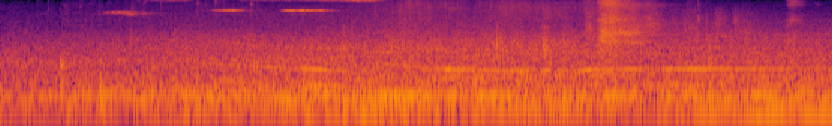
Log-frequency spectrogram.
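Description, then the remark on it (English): A long blue city bus rumbles in, its deep engine drone steady, then a sharp hiss of air brakes bursts out as it pulls up to the stop. “A long blue bus pulls up.”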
